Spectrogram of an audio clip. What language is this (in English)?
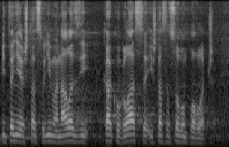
Serbian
